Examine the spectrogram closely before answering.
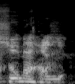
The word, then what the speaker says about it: Schumacher: Angus Schumacher. Angus, yes. So it is like the Ferrari driver, but no, they played.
